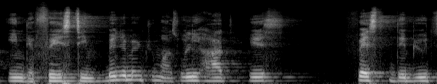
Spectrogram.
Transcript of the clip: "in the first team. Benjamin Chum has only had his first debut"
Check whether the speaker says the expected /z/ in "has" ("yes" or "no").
no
